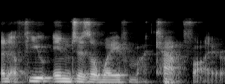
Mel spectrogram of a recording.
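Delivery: ordinary delivery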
